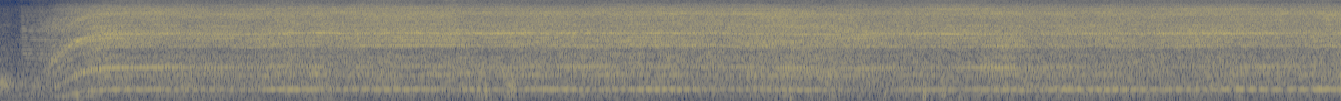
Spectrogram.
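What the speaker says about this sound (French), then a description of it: "cet hélicoptère dégage tellement de souffle vers le bas" A Silverlit Picooz Tandem toy helicopter flying indoors gives off a steady, high-pitched electric motor whine with a strong rotor hum. It spins up at the start and then holds a constant loud drone.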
